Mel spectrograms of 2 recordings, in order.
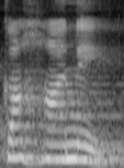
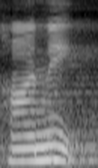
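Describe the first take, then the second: First: It starts with k, a vowel, then h. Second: It starts with a single aspirated kh sound. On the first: The speaker calls it wrong. "इससे आवाज़ भारी नहीं होती" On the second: The speaker calls it right. "आवाज़ भारी हो जाती है"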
